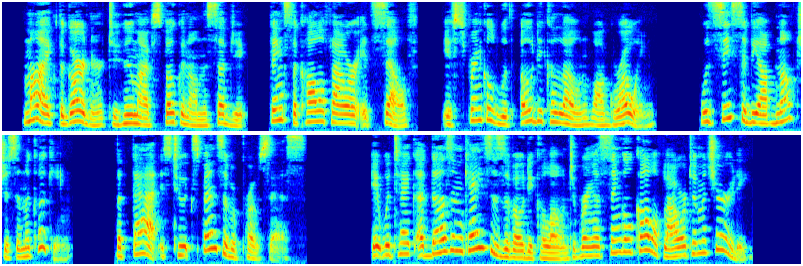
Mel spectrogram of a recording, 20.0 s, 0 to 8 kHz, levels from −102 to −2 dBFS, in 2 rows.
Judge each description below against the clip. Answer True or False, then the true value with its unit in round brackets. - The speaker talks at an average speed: True (160 wpm)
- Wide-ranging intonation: True (7.2 semitones)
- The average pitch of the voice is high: True (205 Hz)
